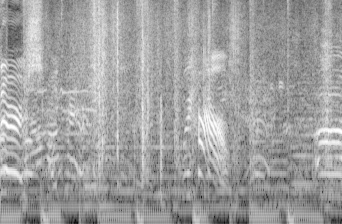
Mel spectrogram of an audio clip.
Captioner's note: Minecraft noise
